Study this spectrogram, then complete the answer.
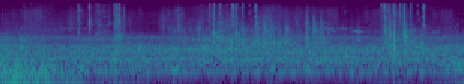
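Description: A metal lock pick scrapes and clicks inside a lock.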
